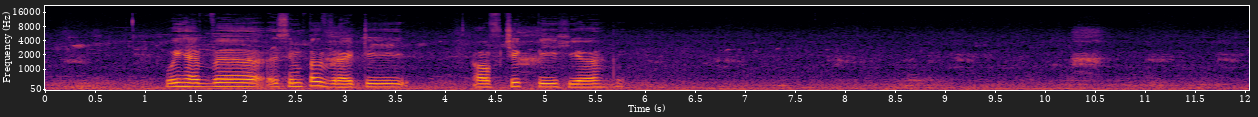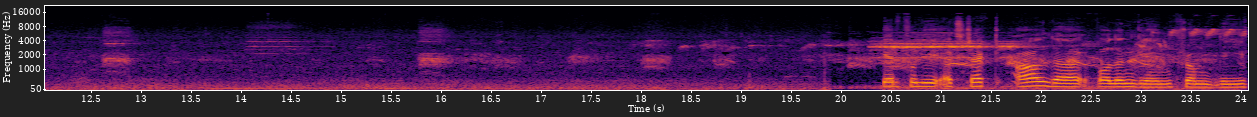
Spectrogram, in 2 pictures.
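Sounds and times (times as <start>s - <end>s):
crows cawing: 4.8s - 5.2s, 7.8s - 8.3s, 9.1s - 9.4s, 10.3s - 12.0s, 12.6s - 13.6s, 15.8s - 19.0s, 19.9s - 21.7s, 22.4s - 23.6s.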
